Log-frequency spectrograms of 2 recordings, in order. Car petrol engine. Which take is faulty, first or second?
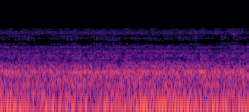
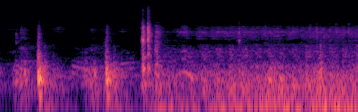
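second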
